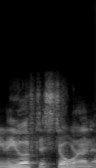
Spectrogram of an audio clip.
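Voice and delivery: ordinary talk, nothing marked

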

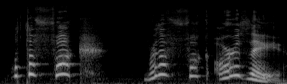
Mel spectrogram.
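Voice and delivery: high strained complaint; frustrated high cry. Real, not acted. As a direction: whine it out in disbelief. Searching frantically.

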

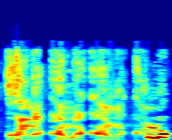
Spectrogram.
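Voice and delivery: breathy whispered cough sounds. Acted. Parents cough in story. (속삭이는 기침 소리)

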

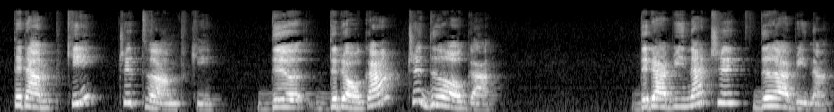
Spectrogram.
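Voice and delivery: trampki first with a proper R, then with a faulty R, slowly; good versus defective R. Shown as a demonstration. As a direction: contrast the correct and the defective R, slowly. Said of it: "w kontraście z wadą wymowy".

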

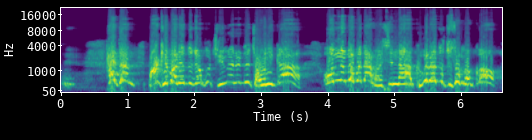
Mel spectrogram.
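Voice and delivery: loud, high fervent sermon shouting; loud pulpit preaching, climbing to shouts; full-force preaching. Acted. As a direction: preach it out to the congregation with fire.

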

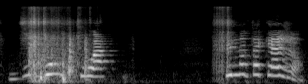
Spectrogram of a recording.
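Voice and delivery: high, sing-song telling-off of a pet; mock-stern scolding of a naughty bunny; scolding the rabbit. Real, not acted. To her rabbit Nesquik, misbehaving: high mock-stern scolding.

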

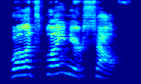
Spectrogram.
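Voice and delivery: loud, demanding gorilla; gruff gorilla. A narrator's reading. Gorilla demanding answers from the father, loud. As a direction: bellow it like an impatient ape. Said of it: "said the gorilla".

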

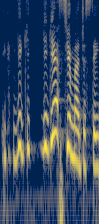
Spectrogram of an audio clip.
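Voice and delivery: stammering, timid advisor; nervous mumble. A narrator's reading. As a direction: stumble over the first word, meekly. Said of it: "his advisors mumbled".

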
